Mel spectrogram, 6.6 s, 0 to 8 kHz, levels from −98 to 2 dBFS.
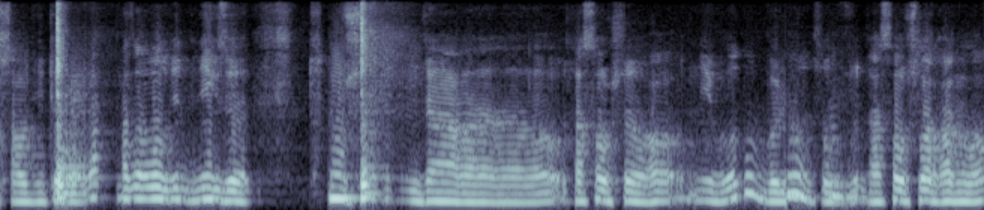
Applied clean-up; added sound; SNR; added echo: neural mask model RNNoise.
